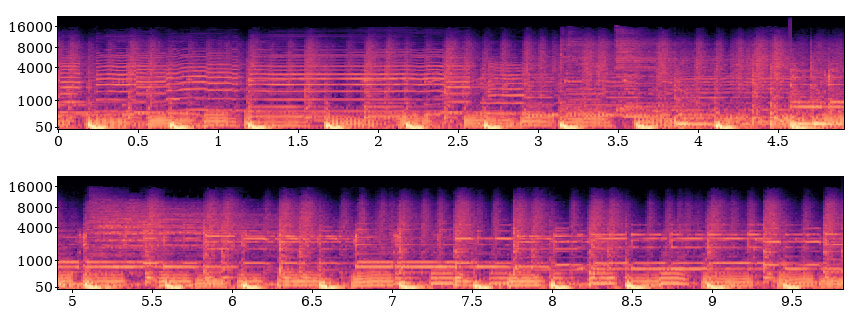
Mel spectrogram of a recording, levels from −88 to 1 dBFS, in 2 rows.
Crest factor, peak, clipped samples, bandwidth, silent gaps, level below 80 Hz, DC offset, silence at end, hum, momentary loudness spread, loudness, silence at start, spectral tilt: 12 dB; 0 dBFS; under 0.1%; 12 kHz; none; -14 dBFS; under 0.1%; 0 s; none; 2 LU; -14 LUFS; 0 s; -5 dB/octave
